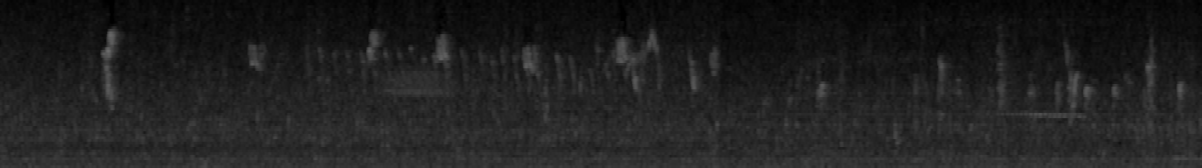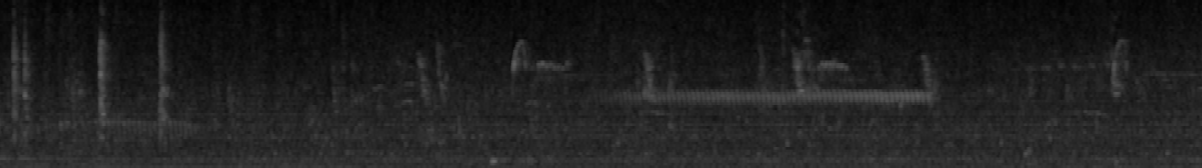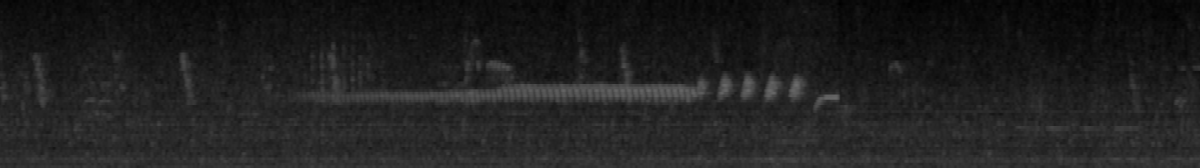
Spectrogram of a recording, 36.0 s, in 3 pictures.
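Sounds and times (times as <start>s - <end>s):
small bird singing trills: 27.2s - 32.5s.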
